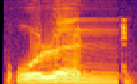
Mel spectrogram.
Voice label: "wu2lun4", Chinese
